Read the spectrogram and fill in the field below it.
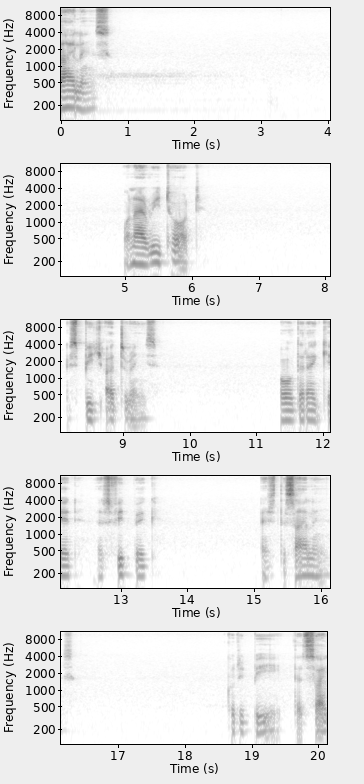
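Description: A man speaks close to a phone microphone in short bursts with pauses.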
